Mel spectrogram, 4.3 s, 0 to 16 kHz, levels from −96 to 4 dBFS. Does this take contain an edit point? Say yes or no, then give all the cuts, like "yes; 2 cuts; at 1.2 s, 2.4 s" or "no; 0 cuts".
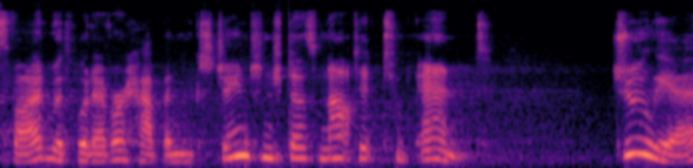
yes; 3 cuts; at 1.2 s, 1.7 s, 2.2 s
